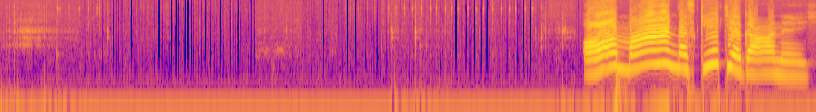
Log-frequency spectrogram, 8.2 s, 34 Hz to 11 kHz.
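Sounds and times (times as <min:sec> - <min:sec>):
steady low noise: 0:00.0 - 0:08.1
computer mouse clicking on a download link: 0:03.8 - 0:05.8
speech: 0:05.8 - 0:08.1.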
